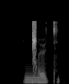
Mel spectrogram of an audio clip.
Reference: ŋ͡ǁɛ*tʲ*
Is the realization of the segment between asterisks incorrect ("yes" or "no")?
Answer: no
